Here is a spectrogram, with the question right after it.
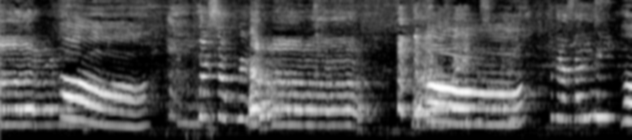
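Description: A Basset Hound howls in long, wavering, sliding tones broken by brief pauses.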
